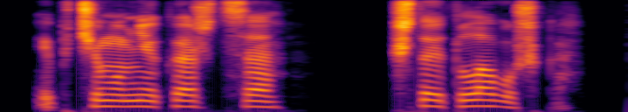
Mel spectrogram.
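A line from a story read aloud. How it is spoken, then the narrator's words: Mumbled. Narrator (Russian): пробормотал Драфок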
